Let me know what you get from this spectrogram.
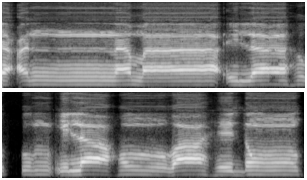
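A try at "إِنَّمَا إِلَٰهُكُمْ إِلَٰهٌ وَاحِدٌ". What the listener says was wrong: انما الہکم الہ واحد ہے، وہاں روکنے کا ہے.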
